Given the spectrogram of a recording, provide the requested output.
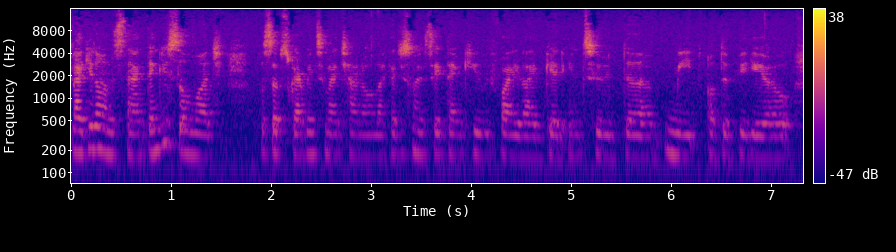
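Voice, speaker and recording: This woman talks at a fairly quick pace in a fairly low pitch. Her intonation is monotone and flat, with audible room echo. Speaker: vlogger. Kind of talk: casual vlog talk to camera. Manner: loud.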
